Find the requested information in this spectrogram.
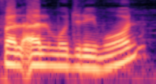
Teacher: alif lam yang dia dibaca dengan jelas suara lamnya dan dia ada tanda di atas huruf lam tanda seperti ini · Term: alif lam qamariah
